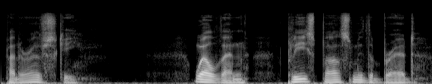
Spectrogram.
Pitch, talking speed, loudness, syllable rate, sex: 90 Hz, 110 wpm, -19 LUFS, 4.5 syllables/s, male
